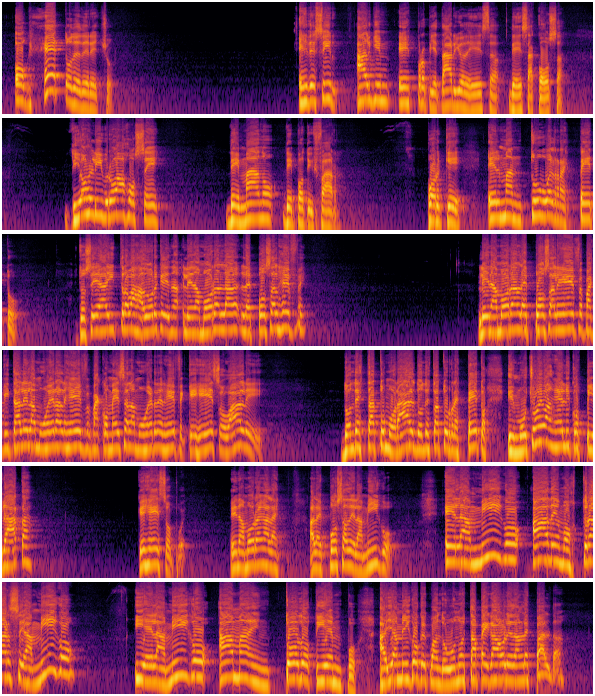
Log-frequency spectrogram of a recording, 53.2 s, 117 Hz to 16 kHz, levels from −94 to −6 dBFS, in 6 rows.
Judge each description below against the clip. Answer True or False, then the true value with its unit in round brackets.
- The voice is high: True (200 Hz)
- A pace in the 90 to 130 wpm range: True (125 wpm)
